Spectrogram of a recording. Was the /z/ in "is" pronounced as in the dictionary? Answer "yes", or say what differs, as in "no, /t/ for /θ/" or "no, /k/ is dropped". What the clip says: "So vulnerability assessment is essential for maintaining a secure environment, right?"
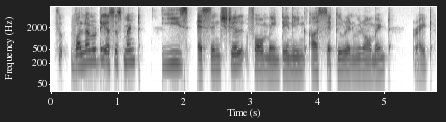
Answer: yes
